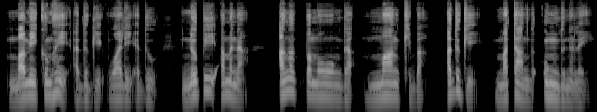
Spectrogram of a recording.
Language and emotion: Manipuri, neutral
